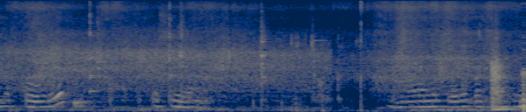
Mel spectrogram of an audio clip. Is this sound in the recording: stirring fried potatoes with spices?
yes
